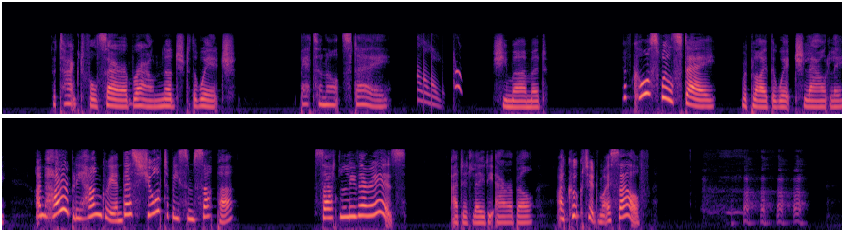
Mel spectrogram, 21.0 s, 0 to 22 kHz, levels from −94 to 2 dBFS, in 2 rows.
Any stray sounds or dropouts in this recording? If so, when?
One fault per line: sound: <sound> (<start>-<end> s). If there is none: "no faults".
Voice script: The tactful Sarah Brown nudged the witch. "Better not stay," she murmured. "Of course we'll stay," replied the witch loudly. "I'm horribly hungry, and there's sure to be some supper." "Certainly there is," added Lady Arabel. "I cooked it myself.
sound: chirp (5.2-5.8 s)
sound: laugh (19.1-20.6 s)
